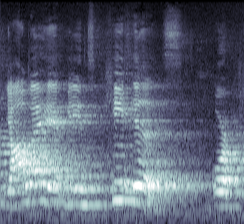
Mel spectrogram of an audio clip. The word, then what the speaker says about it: Yahweh: most basic form it means to be it's pronounced Yahweh it means he is or he will be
